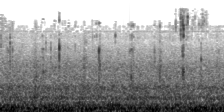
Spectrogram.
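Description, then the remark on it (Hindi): Wet chewing sounds of a woman chewing food, with soft crunchy clicks repeating irregularly over a steady low rumble, no one talking. “जो मैं खाना चबा रही हूँ ना, the food I am chewing, I am gonna spit on floor.”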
